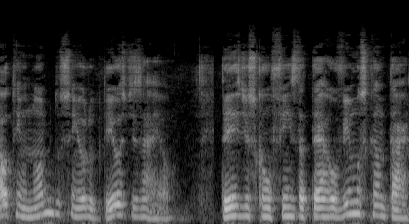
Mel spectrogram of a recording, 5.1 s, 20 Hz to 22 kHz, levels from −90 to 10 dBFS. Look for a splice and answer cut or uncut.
cut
